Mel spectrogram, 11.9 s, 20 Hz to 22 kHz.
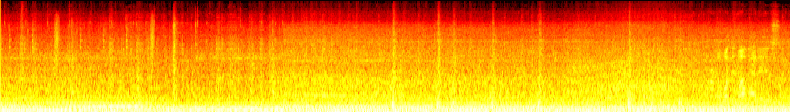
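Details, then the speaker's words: Turbo BMW E46 drift build on first drive: engine drones at steady pitch, fine below 2,000 rpm but bogs under any load, revs hanging and flattening around 1,600; cause unknown, needs work. "is that doesn't sound good at all dog life like any anywhere below 2k i'm i'm okay but obviously like i can't put any load in it like any time i try to put any load whatsoever it like it'll go to like 16"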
